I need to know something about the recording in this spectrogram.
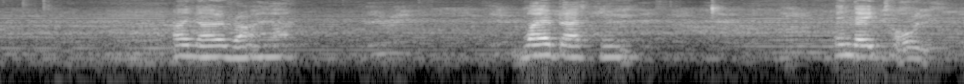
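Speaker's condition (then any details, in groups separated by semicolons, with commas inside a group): Cerebral palsy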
